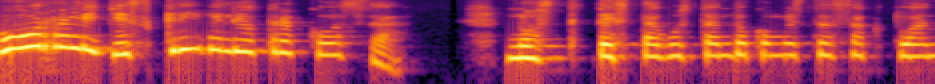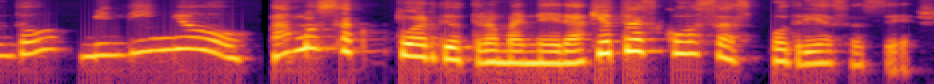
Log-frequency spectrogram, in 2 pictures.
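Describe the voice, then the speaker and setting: A woman with a high pitch and a warm, animated tone talks at a moderate pace, her voice making very wide pitch swings. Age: 60s. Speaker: thanatologist and therapist. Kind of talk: interview conversation.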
